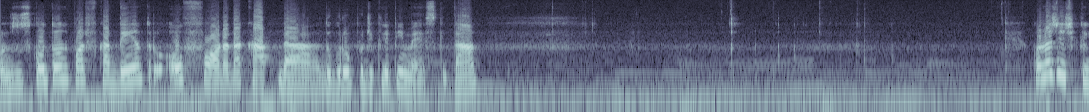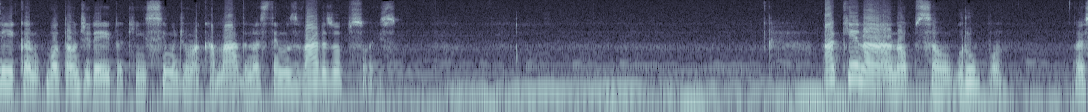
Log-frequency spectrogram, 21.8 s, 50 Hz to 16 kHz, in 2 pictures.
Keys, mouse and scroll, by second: 2.3 click, 5.4 click, 7.3 click, 10.1 click, 10.9-21.7 drag.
